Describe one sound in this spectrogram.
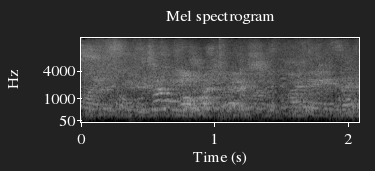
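A boy answers briefly into a microphone.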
